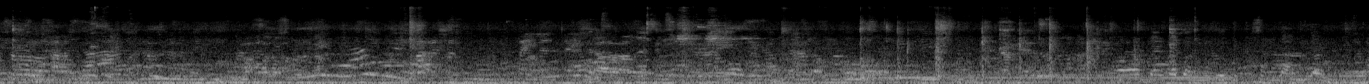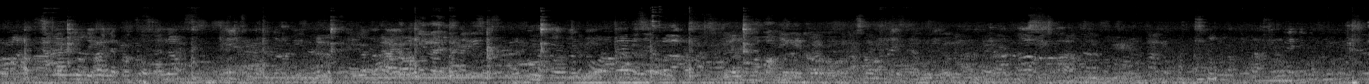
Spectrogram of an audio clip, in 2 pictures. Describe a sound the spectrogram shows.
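A crowd chatters outdoors all around.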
